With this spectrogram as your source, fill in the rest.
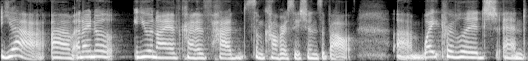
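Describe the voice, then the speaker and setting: A normal speaking voice from a woman, pitched fairly high, moderate in tempo, its pitch moving in an ordinary way. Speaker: podcast host. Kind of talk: interview.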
